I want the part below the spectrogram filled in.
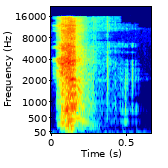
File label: "ya" 8 bit fighting gal; ooh ahh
